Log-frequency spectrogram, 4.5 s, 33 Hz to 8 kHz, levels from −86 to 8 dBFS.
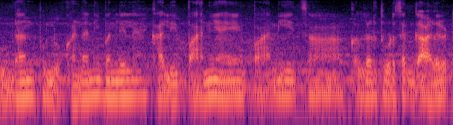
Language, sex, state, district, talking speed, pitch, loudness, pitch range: Marathi, male, Maharashtra, Washim, 160 wpm, 115 Hz, -21 LUFS, 110-120 Hz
